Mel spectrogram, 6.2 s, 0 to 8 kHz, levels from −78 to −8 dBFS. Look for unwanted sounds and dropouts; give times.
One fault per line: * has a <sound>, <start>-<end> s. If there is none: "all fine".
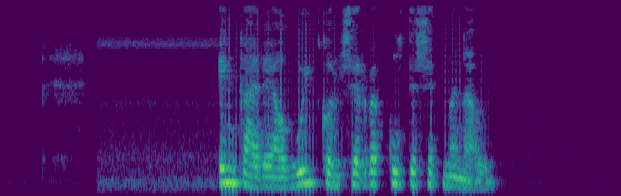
all fine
